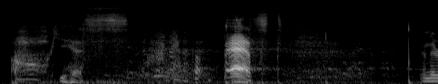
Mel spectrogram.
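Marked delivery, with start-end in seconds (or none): 0.1-2.7 laughing, smug self-praise; laughing mock pride. Dad playfully agreeing with his son's praise while laughing. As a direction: gloat playfully through a laugh. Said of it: "I went".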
